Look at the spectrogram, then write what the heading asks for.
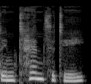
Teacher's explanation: For example, in the word intensity, the vowel represented by the letter E is stressed, so it is longer and pronounced with a higher pitch and intensity than the other vowels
